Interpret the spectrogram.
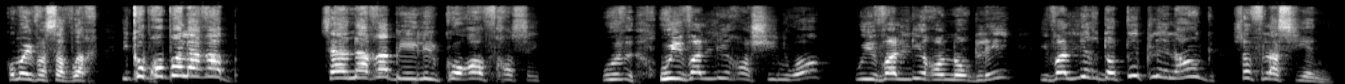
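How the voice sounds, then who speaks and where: A livestreamer in casual commentary, explaining scripture in an animated way and often checking in with short questions to the listener. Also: sits high, fairly quick. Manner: animated, acts out little dialogues, keeps checking in with "hein?" and "d'accord?". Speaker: livestreamer explaining Quran verses.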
